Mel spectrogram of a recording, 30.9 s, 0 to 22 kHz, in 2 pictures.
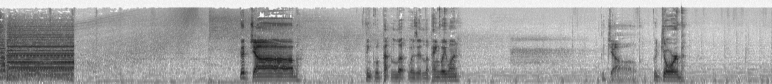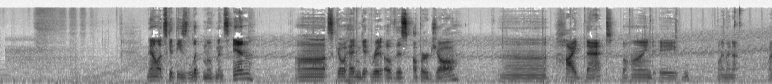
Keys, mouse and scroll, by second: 0.4-1.0 scroll down 7, 17.6-18.1 scroll up 4, 22.4 ctrl+l.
